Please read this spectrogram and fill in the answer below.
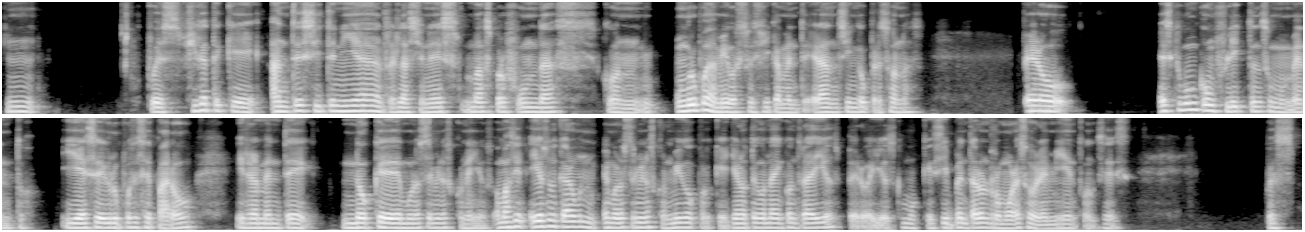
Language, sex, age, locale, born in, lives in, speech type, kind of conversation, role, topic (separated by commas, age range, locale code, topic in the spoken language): Spanish, male, 20-24, es-MX, Mexico, Mexico, conversation, advice, user, ¿Cómo puedo crear conexiones más significativas con mis conocidos?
